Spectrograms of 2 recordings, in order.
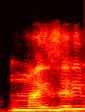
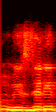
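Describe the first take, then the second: First: माइजरी with a long "my" first syllable; mispronounced MISERY. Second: मिजरी with a short "mi" first syllable; correct MISERY pronunciation. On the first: Teacher warns students off this reading, misread माइजरी as "my-zuh-ree". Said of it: "इसको माइजरी मत पढ़ना". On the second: Teacher shows students the reading, मिजरी pronounced "miz-ree". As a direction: say मिजरी, first vowel as in "miss". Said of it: "इसको मिजरी पढ़ना". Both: Shown as a demonstration.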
